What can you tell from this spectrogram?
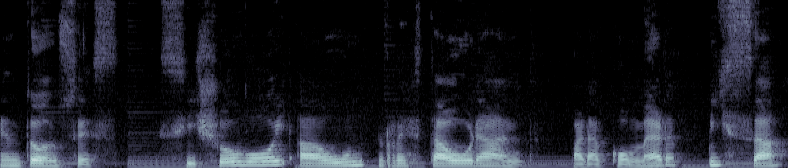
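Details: Adult woman who stutters, giving an example of ordering food at a restaurant; stuttering.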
